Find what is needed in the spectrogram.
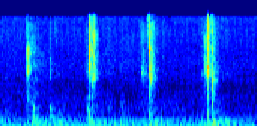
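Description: Finger snaps on a steady beat, about two a second, four in all, setting the tempo before the singing comes in.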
